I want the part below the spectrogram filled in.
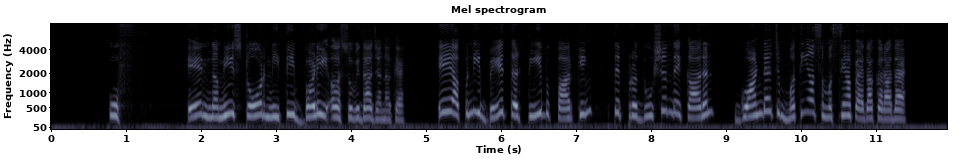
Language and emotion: Dogri, disgusted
